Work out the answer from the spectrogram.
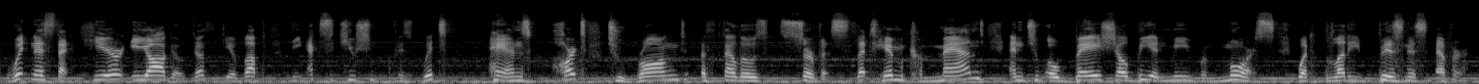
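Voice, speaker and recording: An actor playing a scheming villain who poses as a loyal soldier, speaking Shakespearean verse with deliberate, solemn devotion in a radio play. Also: male voice, high-pitched, over music, low-quality recording. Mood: solemn vow.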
